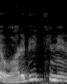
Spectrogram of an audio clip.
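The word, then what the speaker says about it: 割引: 코레 와리비키니 나니마스카 이렇게 물어보는 겁니다. 코레 요거는 이것이라는 뜻이고 와리비키 와리비키가 할인이라고 하는 단어입니다. 한자 자체도 할인이라고 쓰여 있죠.이 할인이라고 써 놓고 와리비키라고 읽는 겁니다.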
